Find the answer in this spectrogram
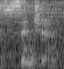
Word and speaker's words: St John: pal around but anyhow his name is Sinjin St John really yeah the way the way the Brits say it didn't you I like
